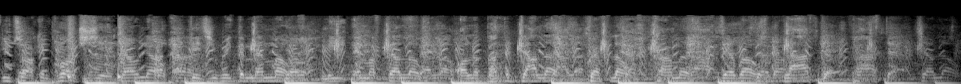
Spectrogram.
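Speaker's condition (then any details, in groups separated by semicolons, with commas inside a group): No condition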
